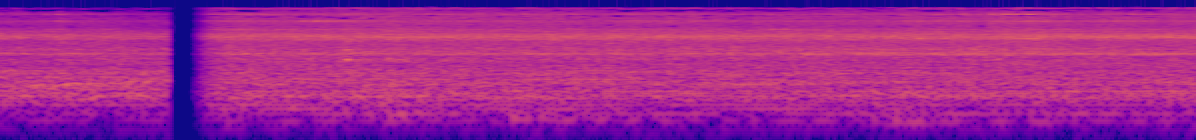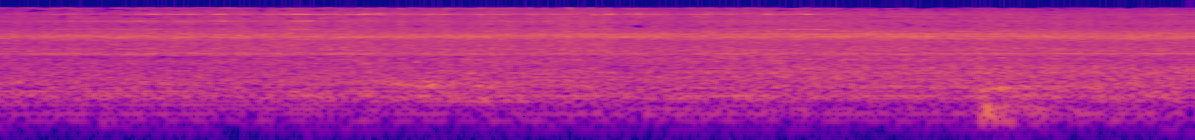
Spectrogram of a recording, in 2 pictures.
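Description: Steady whirring of electric fans, with a faint high hum running through it. The sound drops out for a moment about a second in.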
